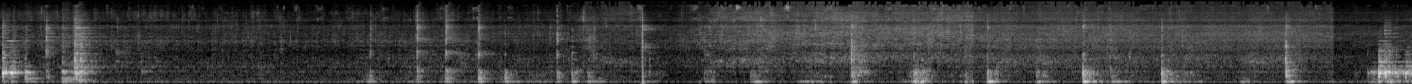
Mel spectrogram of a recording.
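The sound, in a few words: bottle gourd masala curry cooking in a covered pan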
